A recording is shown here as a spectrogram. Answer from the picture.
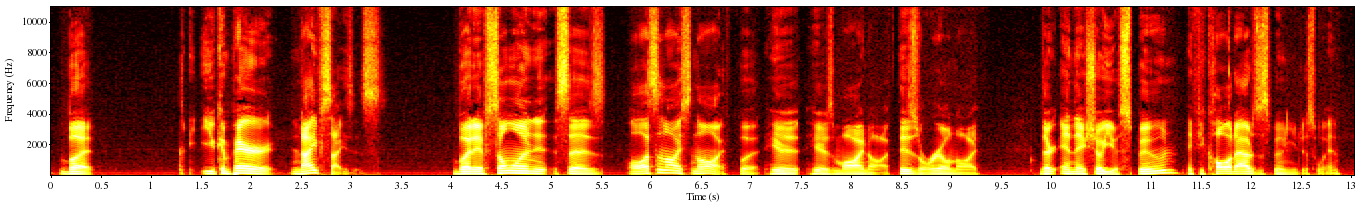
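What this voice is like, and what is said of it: Put-on Australian accent. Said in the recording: “That's actually a solid Australian accent you got going on over there ... That's pretty solid ... It's a solid 8.5.”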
